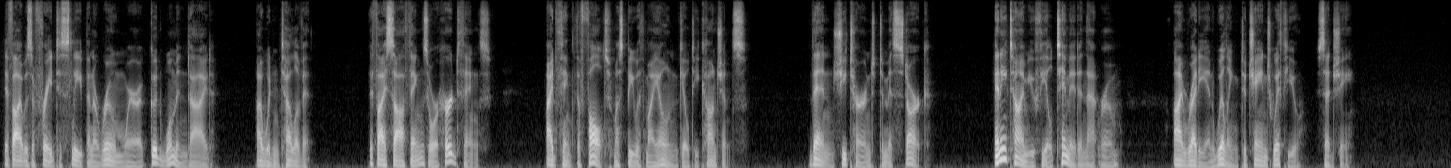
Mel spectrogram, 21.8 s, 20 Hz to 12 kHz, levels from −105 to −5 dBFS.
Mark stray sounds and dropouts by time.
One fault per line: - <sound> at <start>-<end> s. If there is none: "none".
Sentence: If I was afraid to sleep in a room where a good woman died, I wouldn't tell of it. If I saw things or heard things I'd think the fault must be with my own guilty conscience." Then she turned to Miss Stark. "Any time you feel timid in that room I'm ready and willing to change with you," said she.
none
